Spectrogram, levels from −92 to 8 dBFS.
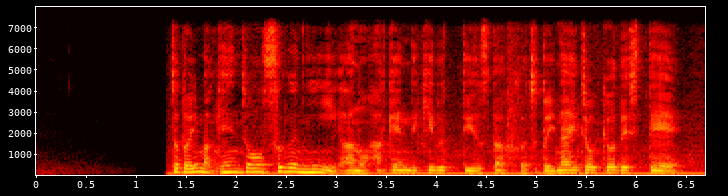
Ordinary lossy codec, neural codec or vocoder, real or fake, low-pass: none; none; real; 7.2 kHz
